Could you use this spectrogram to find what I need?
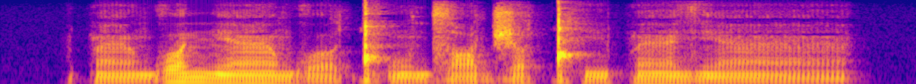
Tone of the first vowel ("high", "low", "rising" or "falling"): low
